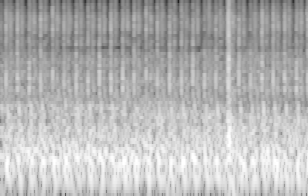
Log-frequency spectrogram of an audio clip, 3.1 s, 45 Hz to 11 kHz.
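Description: Rapid automatic gunfire in the video game Black Ops 2 rattles as a dense, steady stream of shots with no pause, one sharper burst near the end, and no voices over it.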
